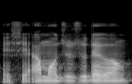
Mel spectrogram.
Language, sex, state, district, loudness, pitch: Chakma, male, Tripura, Dhalai, -18 LUFS, 90 Hz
